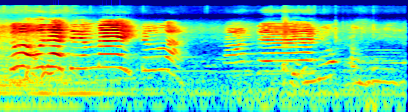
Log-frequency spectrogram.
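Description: Young girls talking in high-pitched voices, a run of short excited phrases that trail off in the last half second.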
